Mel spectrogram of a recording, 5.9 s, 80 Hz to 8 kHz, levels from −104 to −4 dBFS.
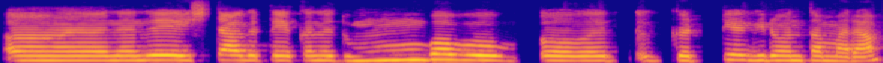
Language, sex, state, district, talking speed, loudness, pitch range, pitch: Kannada, female, Karnataka, Mysore, 110 wpm, -20 LUFS, 210-220 Hz, 215 Hz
